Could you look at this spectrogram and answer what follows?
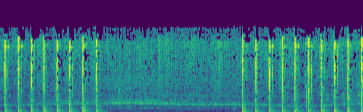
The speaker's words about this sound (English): I'll knock on the door.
